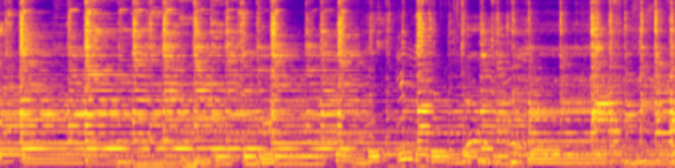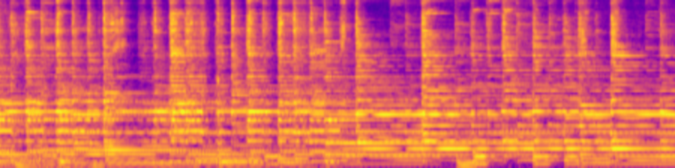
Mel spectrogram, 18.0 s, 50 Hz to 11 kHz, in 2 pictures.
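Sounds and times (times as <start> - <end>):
acoustic guitar strumming: 0.0 - 18.0
electric bass line: 0.0 - 18.0.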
